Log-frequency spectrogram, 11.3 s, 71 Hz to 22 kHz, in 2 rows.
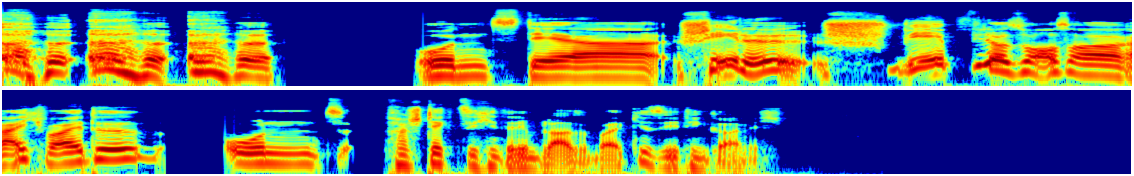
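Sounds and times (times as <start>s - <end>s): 
harsh throaty coughs: 0.0s - 1.4s
speech: 0.1s - 1.4s, 2.1s - 9.6s.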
